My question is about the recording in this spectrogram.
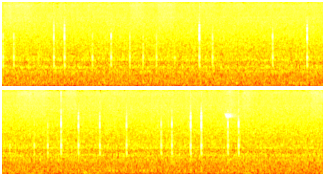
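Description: Irregular sharp ticks, two or three a second, over a steady hiss.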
